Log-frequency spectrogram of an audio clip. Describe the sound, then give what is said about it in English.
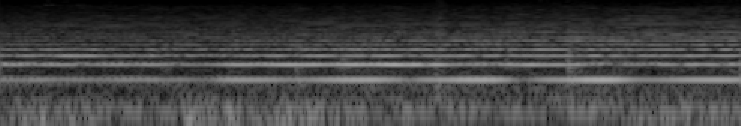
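A ship passing through the canal in Duluth, Minnesota sounds its horn in thanks to the bridge operator, one long, deep, steady blast that lasts the whole clip, growing a little louder partway through, with no talking. “Regardless of the size of the ship, many will sound their horn in thanks to the bridge operator, who will in turn sound the bridge horn back.”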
